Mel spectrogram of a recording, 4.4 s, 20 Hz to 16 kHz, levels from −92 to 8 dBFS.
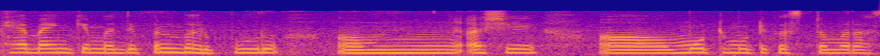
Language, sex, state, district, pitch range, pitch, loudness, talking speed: Marathi, female, Maharashtra, Dhule, 225-250 Hz, 240 Hz, -15 LUFS, 165 wpm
